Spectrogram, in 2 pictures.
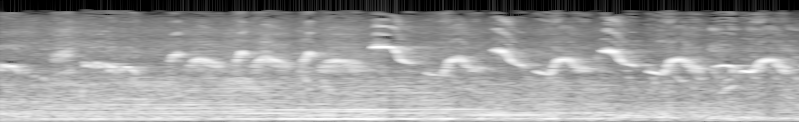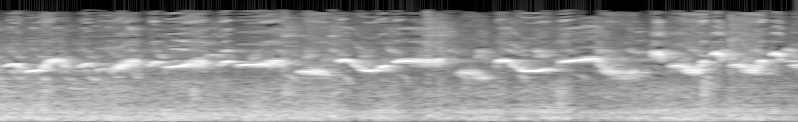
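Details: Chinese hwamei singing tirelessly, repeating looping, wavering whistled notes in a steady rolling series, with a low hum beneath during the first seconds.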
